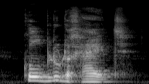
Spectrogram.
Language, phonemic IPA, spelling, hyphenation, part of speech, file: Dutch, /kulˈblu.dəxˌɦɛi̯t/, koelbloedigheid, koel‧bloe‧dig‧heid, noun, Nl-koelbloedigheid.ogg
- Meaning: sangfroid, composure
